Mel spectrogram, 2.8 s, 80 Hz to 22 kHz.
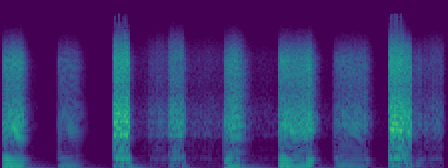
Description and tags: People....We've got a dance emergency...Recorded at 174.372bpm.
dance, synthesized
